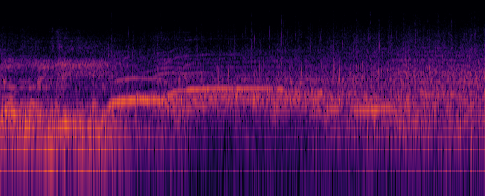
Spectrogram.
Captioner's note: crowd cheering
